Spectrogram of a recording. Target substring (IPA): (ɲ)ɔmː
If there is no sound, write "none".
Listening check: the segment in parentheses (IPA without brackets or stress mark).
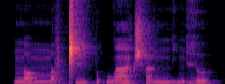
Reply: n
